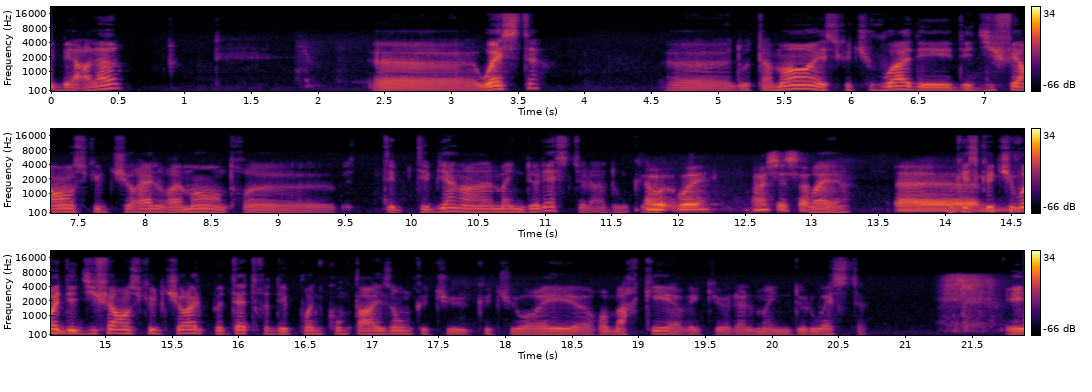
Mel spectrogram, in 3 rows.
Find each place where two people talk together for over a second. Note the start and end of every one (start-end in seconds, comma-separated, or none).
none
